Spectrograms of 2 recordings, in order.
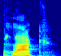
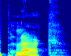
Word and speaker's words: plaque: And in British English, it would be pronounced plaque with R, although some people in the UK might say plaque, but that is quite American as well. So in American English, it would be plaque.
